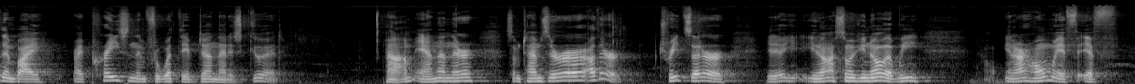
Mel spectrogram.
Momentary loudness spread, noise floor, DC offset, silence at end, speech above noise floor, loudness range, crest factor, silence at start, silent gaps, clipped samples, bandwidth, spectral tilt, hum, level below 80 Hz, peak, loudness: 14 LU; -56 dBFS; under 0.1%; 0.2 s; 35 dB; 4 LU; 20 dB; 0 s; none; under 0.1%; 17.5 kHz; -5 dB/octave; none; -60 dBFS; -2 dBFS; -21 LUFS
